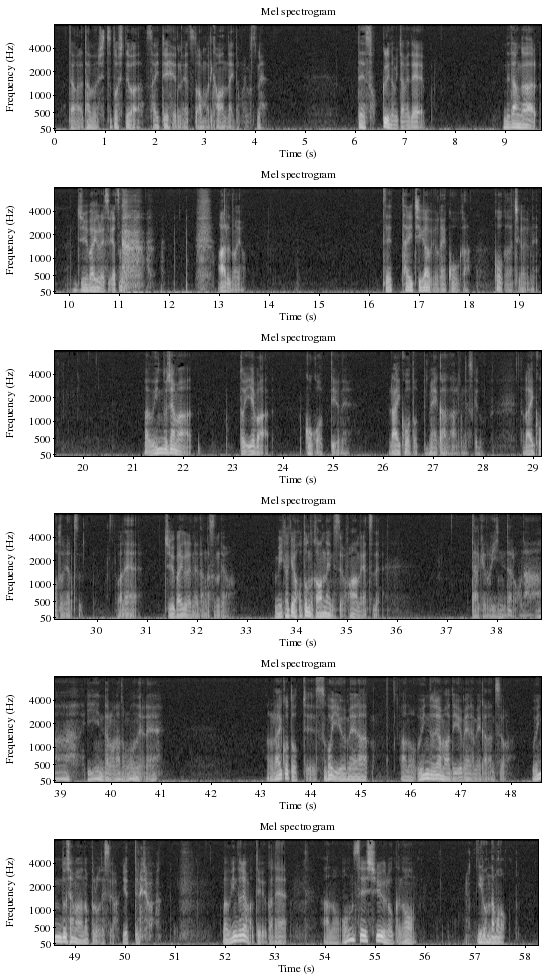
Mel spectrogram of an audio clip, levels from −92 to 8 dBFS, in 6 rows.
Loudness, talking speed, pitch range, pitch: -23 LUFS, 275 characters per minute, 75-100 Hz, 90 Hz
